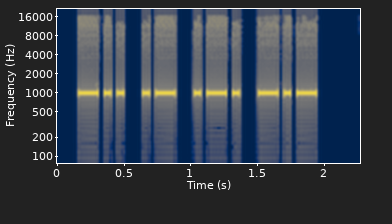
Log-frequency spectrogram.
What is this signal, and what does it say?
Morse code, heard as a keyed tone, about 25 wpm, 1000 Hz. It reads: DARK
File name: qotdfiles / 25wpm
